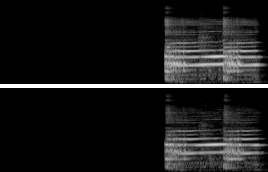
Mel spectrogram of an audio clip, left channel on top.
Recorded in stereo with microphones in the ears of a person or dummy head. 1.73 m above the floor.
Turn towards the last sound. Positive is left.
turn(degrees=40)  # may be behind; listen again after turning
